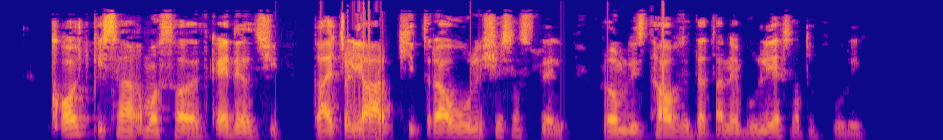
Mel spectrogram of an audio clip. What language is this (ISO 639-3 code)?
kat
